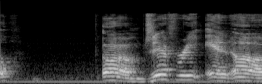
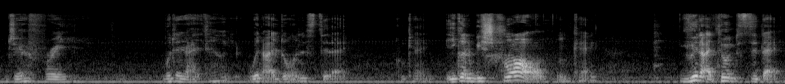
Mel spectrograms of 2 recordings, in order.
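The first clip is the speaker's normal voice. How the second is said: a low, hushed telling-off under the breath; hushed scolding; 4 semitones lower, 8 dB quieter than usual. Retold or imitated. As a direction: scold him quietly so no one hears. Mother scolds son quietly.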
